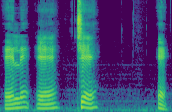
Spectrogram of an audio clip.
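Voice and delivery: letters L E C E given one by one, slowly; slow spelling out. Shown as a demonstration. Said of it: "Did you write down".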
